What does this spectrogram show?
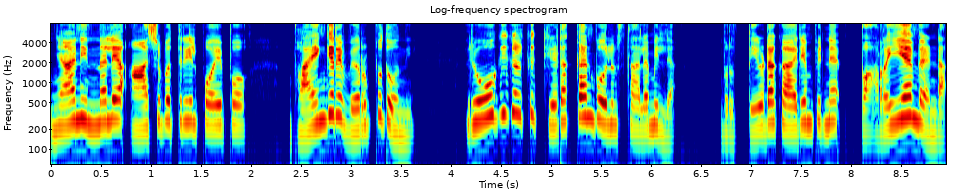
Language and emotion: Malayalam, disgusted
